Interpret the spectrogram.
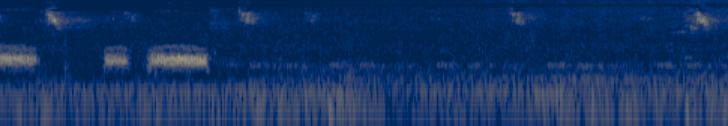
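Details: A fresh decoy spotted dove luring wild doves gives three deep coos, two short and one longer. Quiet follows, with faint high chirps of small birds in the distance.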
